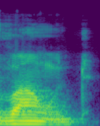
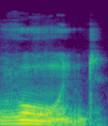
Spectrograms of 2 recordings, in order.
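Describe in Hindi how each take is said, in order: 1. स्वर 'cow' में 'ow' जैसा सुनाई देता है। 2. स्वर 'moon' में 'oo' जैसा सुनाई देता है। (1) "आमतौर पर लोग इसे पढ़ते हैं वाउंड, तो ये गलत है।" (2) "आप इसे पढ़िएगा वुंड"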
